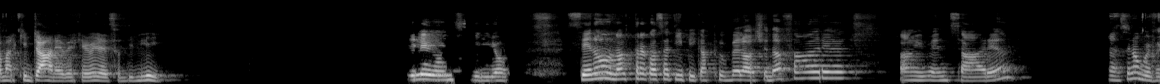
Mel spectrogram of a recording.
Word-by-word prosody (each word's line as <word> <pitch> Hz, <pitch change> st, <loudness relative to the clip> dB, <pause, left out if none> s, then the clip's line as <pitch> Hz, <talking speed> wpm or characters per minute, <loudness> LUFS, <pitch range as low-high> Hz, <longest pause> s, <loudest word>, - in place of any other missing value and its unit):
marchigiane, 180 Hz, -2 st, +4 dB
perché 170 Hz, +1 st, -5 dB
quelle 170 Hz, -1 st, 0 dB
so 165 Hz, -, -11 dB
di 170 Hz, +1 st, -10 dB
lì. 205 Hz, +2 st, -3 dB, 2.2 s
Te 210 Hz, -, +1 dB
le 230 Hz, 0 st, +9 dB
consiglio. 190 Hz, -4 st, -4 dB, 0.5 s
Se 225 Hz, -, +4 dB
no 275 Hz, +4 st, +4 dB
un'altra 250 Hz, 0 st, +1 dB
cosa 235 Hz, -1 st, +1 dB
tipica 205 Hz, -4 st, -4 dB
più 195 Hz, +1 st, -9 dB
veloce 200 Hz, -1 st, 0 dB
da 225 Hz, +4 st, +1 dB
fare, 290 Hz, +1 st, -1 dB, 0.5 s
fammi 195 Hz, 0 st, -5 dB
pensare, 190 Hz, -, -5 dB, 0.8 s
eh 200 Hz, -2 st, -8 dB
se 255 Hz, -, -8 dB
no 275 Hz, -, 0 dB
puoi 205 Hz, -, -1 dB
fa' 175 Hz, -, -7 dB
200 Hz, 130 wpm, -22 LUFS, 185-235 Hz, 2.2 s, le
